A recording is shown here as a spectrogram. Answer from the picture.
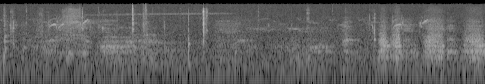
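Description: Faint bird chirps, short calls rising in pitch a few times, with a couple of sharp clicks in between.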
